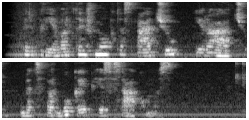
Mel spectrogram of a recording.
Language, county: Lithuanian, Marijampolė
